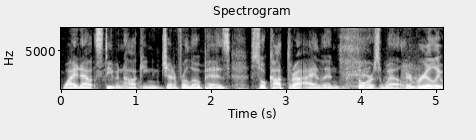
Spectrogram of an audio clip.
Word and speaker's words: Socotra: Well, my first place is Socotra Island in Yemen.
